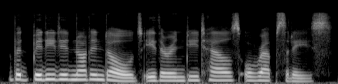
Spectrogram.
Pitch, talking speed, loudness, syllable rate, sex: 190 Hz, 175 wpm, -17 LUFS, 5.3 syllables/s, female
